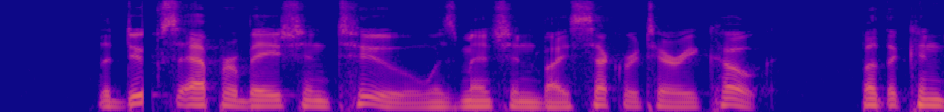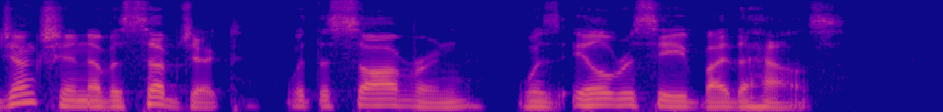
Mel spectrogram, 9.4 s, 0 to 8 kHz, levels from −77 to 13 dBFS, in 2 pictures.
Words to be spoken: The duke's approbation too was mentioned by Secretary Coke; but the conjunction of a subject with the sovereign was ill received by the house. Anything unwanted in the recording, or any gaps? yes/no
yes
